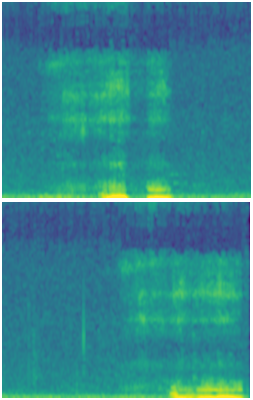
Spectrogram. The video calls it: English Bulldog sleeping snoring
